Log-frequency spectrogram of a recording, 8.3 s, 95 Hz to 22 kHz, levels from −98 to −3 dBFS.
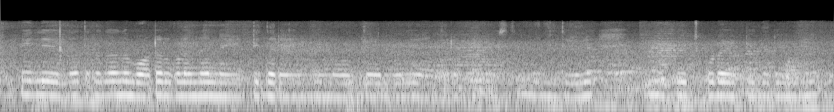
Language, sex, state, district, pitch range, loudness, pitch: Kannada, female, Karnataka, Dakshina Kannada, 195-210 Hz, -16 LUFS, 205 Hz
